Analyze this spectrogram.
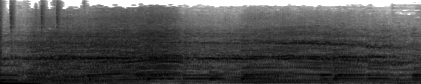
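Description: Lowered pickup truck doing a burnout, its rear tyres squealing and skidding on the asphalt while the engine runs hard. The squeal wavers in pitch as the truck swings around.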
